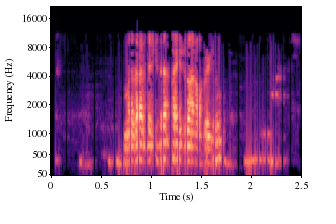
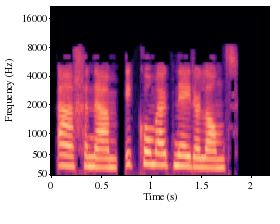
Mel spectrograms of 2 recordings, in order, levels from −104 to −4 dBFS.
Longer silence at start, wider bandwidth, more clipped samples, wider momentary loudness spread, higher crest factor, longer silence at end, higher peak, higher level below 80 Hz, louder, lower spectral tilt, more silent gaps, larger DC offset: first, 0.65 s vs 0.05 s; first, 12 kHz vs 8.6 kHz; neither; first, 23 LU vs 5 LU; first, 22 dB vs 14 dB; about the same, 0.25 s vs 0.3 s; first, 0 dBFS vs -4 dBFS; about the same, -58 dBFS vs -60 dBFS; about the same, -17 LUFS vs -19 LUFS; second, -0.5 dB/octave vs -4.5 dB/octave; second, none vs 0.70-0.74 s; neither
